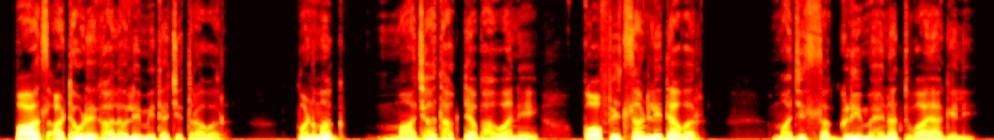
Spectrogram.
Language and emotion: Marathi, sad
